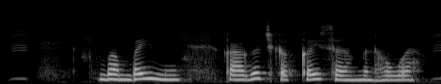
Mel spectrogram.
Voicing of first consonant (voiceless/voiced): voiced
